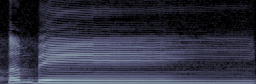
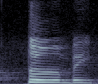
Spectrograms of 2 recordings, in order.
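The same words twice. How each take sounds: First: The stress is on the last syllable. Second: The stress is on the first syllable. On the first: The speaker calls it right. "É a última. Você fala" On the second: The speaker calls it wrong. "Você não fala"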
